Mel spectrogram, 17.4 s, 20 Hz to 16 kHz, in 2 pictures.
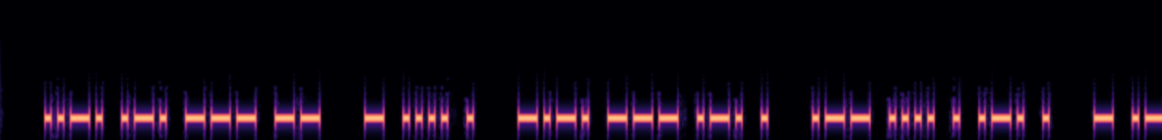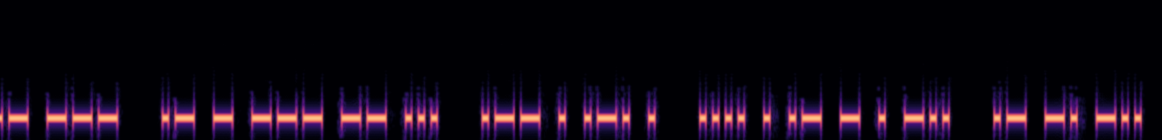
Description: Morse code, heard as a keyed tone, about 25 wpm, 600 Hz. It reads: FROM THE CORE WHERE TWO ATOMS WERE HEATED AND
